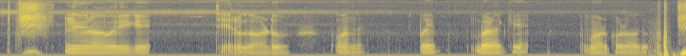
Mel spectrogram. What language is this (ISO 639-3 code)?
kan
